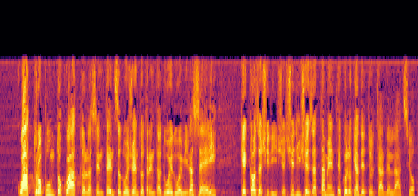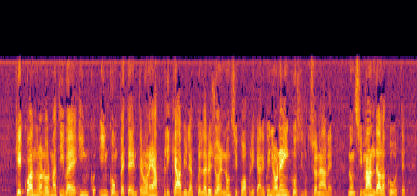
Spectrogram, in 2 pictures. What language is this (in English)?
Italian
